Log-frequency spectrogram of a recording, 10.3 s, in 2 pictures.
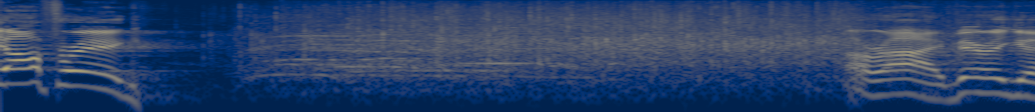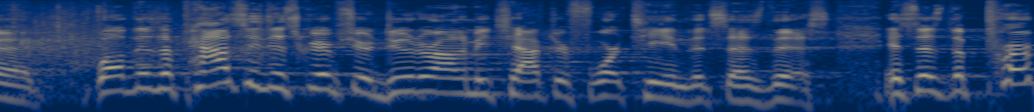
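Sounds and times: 
speech: 0.0 - 0.9, 4.2 - 10.3
audience clapping: 1.0 - 6.5
audience cheering: 1.2 - 5.9.

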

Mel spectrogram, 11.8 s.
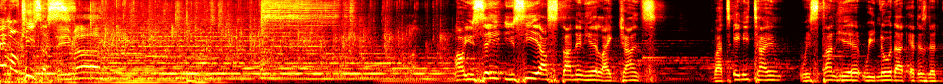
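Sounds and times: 
audience clapping: 0.0 - 7.3
sustained musical tones: 0.0 - 11.7
speech: 0.2 - 1.7, 5.7 - 8.2, 8.9 - 11.7.

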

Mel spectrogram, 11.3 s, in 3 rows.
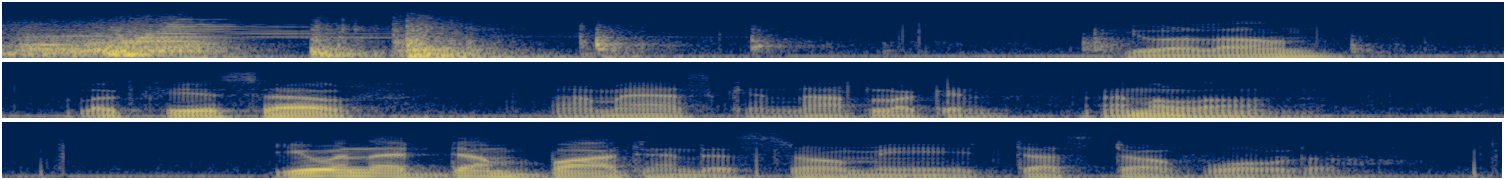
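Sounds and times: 
door kicked shut: 0.8 - 1.6
speech: 2.8 - 7.1, 8.2 - 11.0.

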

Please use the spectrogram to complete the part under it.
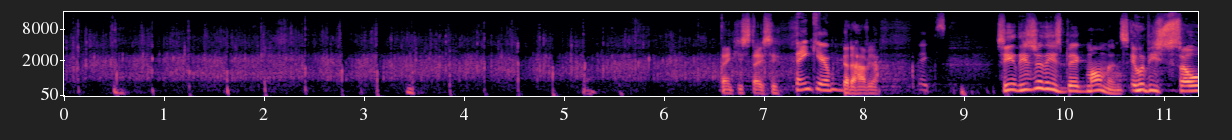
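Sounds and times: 
church audience round of applause: 0.0 - 8.1
speech: 6.6 - 8.8, 9.4 - 11.3.

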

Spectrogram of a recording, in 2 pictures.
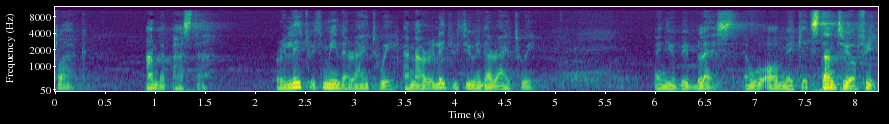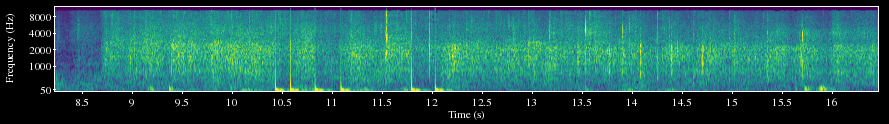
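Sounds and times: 
speech: 0.0 - 0.3, 0.9 - 4.9, 6.0 - 8.8
crowd clapping: 8.7 - 16.4.

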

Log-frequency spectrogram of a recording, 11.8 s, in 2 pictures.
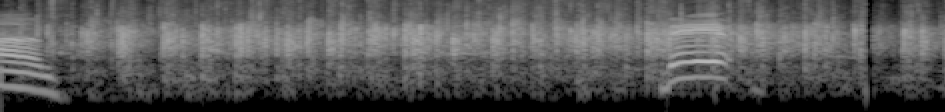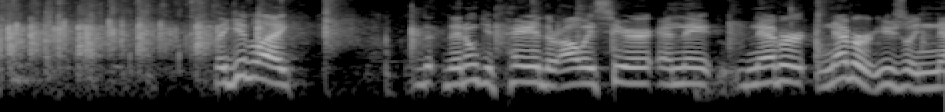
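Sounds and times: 
speech: 0.0 - 0.6, 4.1 - 4.8, 7.2 - 7.8, 8.5 - 11.8
audience round of applause: 0.0 - 7.7.

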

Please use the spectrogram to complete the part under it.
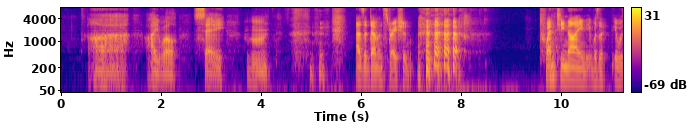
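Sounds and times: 
person imitating a growl: 0.5 - 1.4
speech: 0.5 - 8.2, 9.7 - 11.2
laughter: 4.6 - 5.5, 7.1 - 8.3.

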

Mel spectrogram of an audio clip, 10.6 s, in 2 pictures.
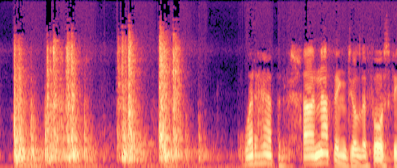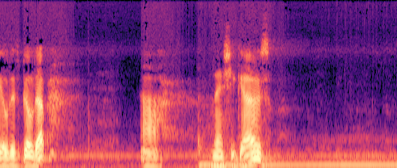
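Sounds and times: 
hatch slamming shut: 0.0 - 2.8
speech: 3.3 - 6.2, 7.2 - 9.0.

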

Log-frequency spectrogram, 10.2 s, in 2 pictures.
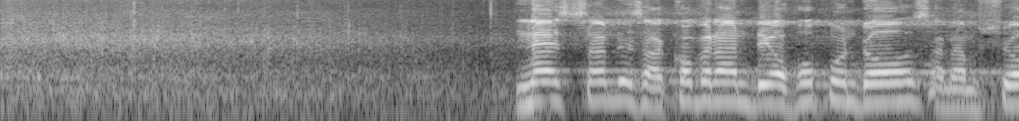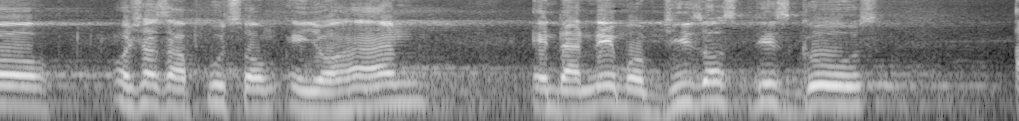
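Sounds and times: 
audience clapping: 0.0 - 2.3
speech: 2.6 - 9.7.

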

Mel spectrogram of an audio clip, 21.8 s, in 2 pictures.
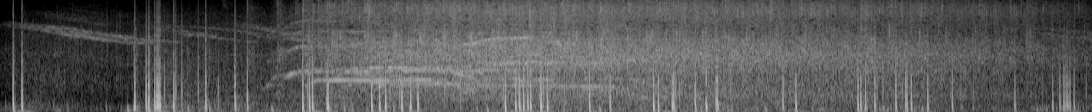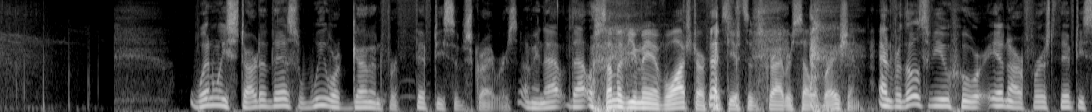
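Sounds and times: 
crowd applause and cheering: 2.6 - 11.3
speech: 12.9 - 21.8
laughter: 16.8 - 19.7.

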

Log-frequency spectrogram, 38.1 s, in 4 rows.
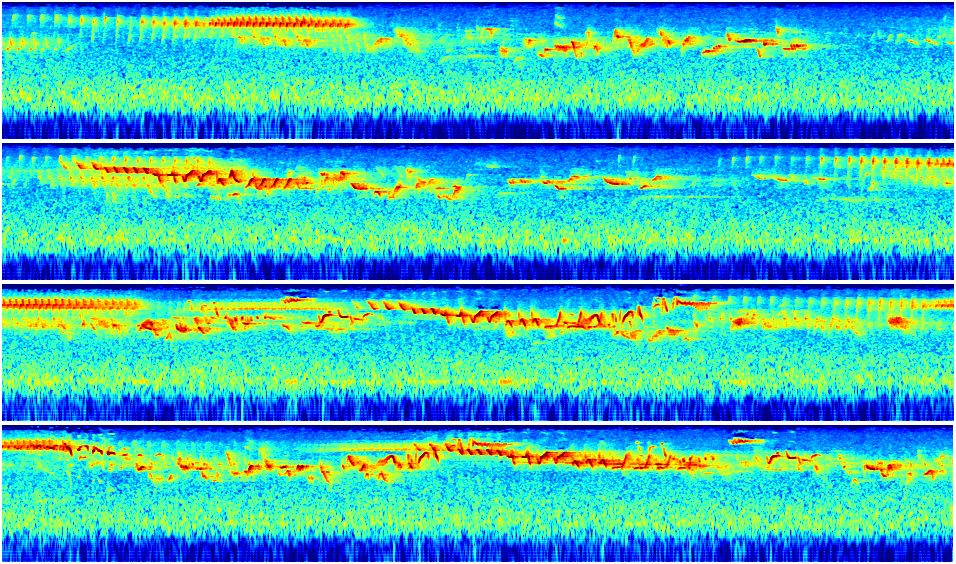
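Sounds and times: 
forest birds singing: 0.0 - 38.0.

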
